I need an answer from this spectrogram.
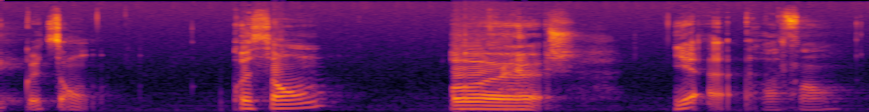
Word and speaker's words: croissant: Why not the hard T? You never pronounce T at the end of a French word unless there's a letter after it, like an E.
